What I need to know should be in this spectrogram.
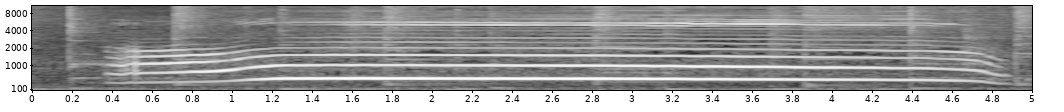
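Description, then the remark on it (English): A human voice imitates a wolf howl: one long, loud call that slides upward, holds a steady pitch for about four seconds, then drops away, over faint low background noise. “I am a wolf.”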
